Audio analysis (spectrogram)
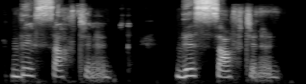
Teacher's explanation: there's no pause in the middle is there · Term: a marriage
